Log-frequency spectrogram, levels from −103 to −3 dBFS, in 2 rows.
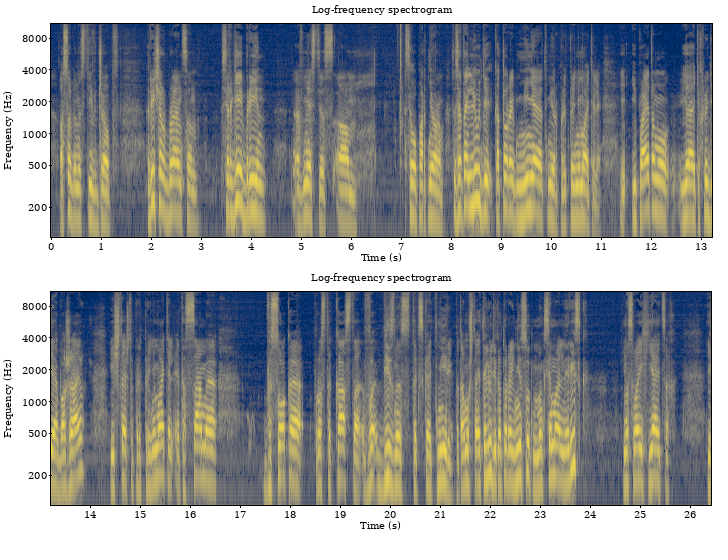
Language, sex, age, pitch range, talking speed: Russian, male, 20-39, 150-185 Hz, 120 wpm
